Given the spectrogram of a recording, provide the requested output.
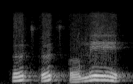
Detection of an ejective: present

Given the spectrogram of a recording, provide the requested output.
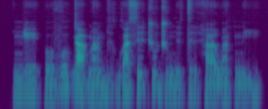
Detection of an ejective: absent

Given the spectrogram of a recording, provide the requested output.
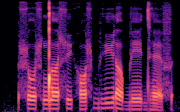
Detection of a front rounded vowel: present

